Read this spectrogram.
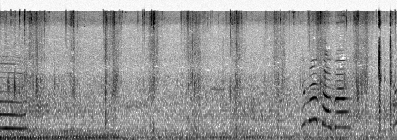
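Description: A donkey's hooves step softly on dirt.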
